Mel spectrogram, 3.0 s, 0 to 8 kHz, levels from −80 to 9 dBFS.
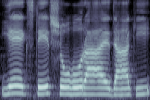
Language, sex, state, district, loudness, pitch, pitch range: Hindi, female, Haryana, Jhajjar, -11 LUFS, 195 Hz, 190-210 Hz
